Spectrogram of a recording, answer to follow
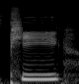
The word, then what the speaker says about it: Pyrrole: And so the shade here is called, I think it's pronounced, it could be Pyrrole Red or Pyrrole Red. It's Pyrrole Red.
